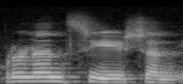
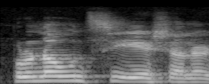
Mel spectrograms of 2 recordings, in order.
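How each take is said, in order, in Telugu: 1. రెండో అక్షరం 'nun' లా వినిపిస్తుంది. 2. రెండో అక్షరం 'noun' లా వినిపిస్తుంది.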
